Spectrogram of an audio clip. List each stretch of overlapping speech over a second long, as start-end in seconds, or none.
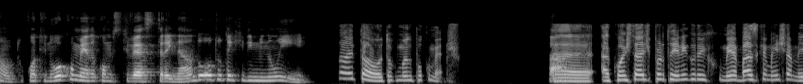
none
